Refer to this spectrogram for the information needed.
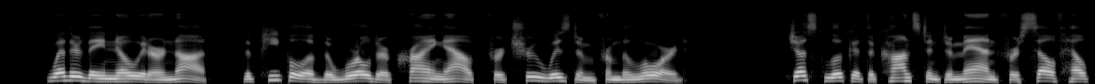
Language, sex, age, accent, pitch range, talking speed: English, male, 40-59, American, 115-155 Hz, 155 wpm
